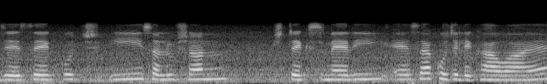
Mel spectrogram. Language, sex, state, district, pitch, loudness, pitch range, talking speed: Hindi, female, Odisha, Sambalpur, 225 Hz, -15 LUFS, 220-235 Hz, 110 wpm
